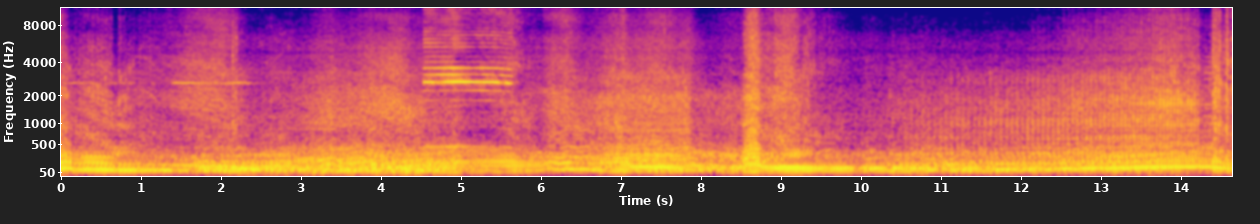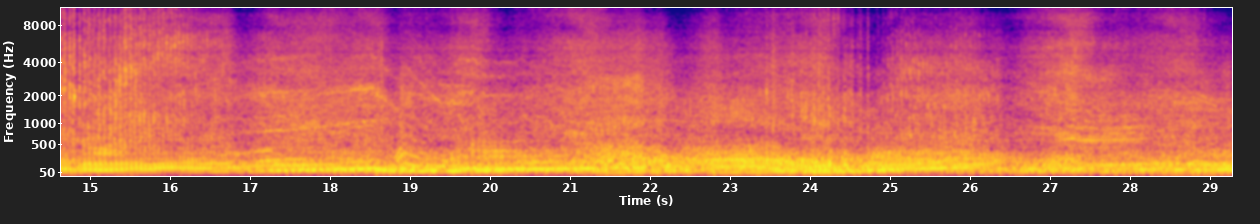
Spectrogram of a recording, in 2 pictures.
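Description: A procession of motorcycles, cruisers among them, riding past one after another at low speed, their engines rumbling steadily and rising and falling as each bike passes. A horn honks for about a second about five seconds in, with a shorter beep a little before.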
